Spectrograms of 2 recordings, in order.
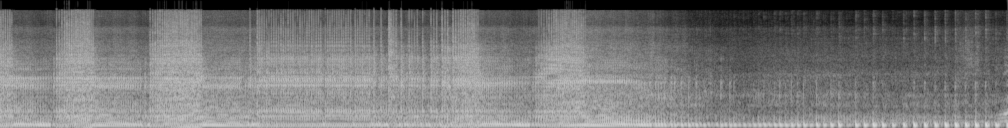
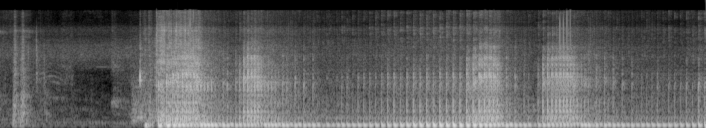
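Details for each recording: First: Mocin/Supra motorcycle just after replacing the faulty ignition coil (spool) that gave no spark: revs up strongly, then drops to a lumpy idle with small uneven exhaust pops. The carburetor still needs adjusting. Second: Mocin/Supra motorcycle after replacing the faulty ignition coil (spool) that gave no spark: starts on the first kick and settles into a quick, steady idle putter of about four beats per second. Normal start and idle.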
